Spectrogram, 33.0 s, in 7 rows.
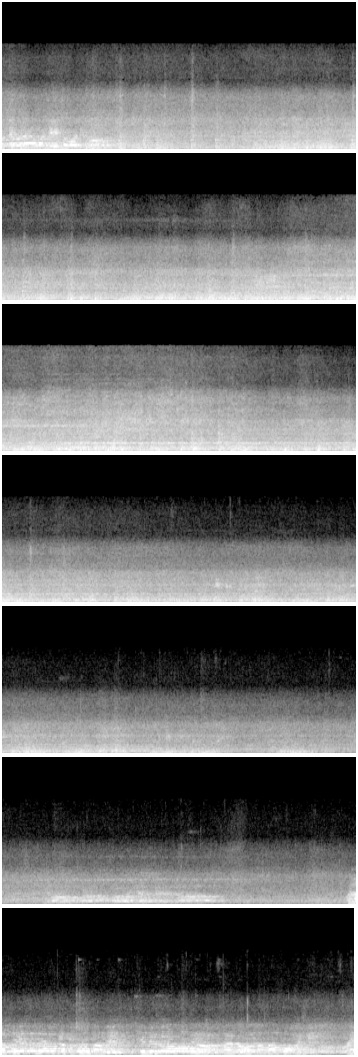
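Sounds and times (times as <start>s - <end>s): train wheel clatter: 0.0s - 23.1s
thin steady train whine: 0.0s - 33.0s.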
